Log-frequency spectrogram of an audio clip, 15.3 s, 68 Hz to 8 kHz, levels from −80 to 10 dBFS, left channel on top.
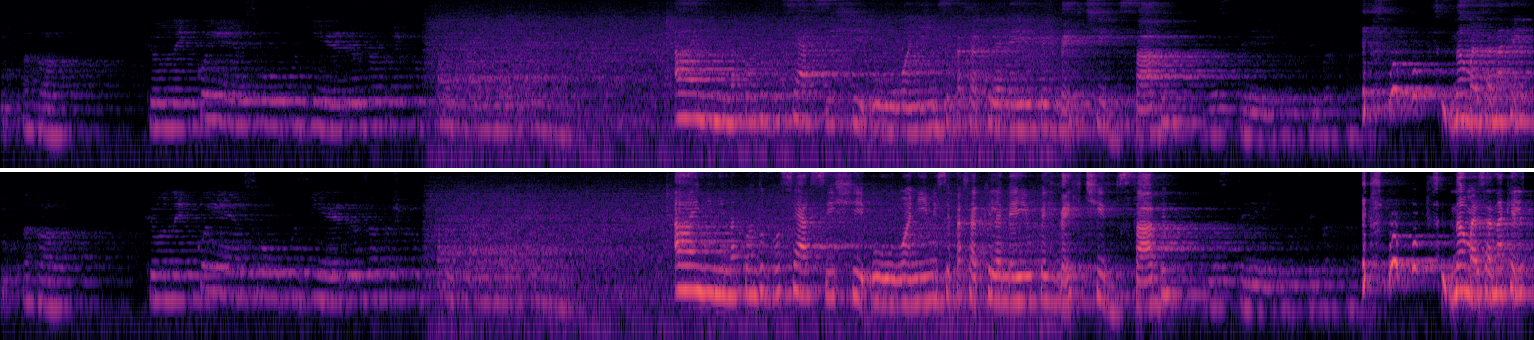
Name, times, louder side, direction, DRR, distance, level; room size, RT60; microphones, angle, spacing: voice 1, 0.2-0.7 1.4-5.8 12.0-13.6, left 1 dB, 15° right, -3 dB, 0.8 m, -45 dB
sound 1, 4.2-10.5, equal, 5° left, 1.5 m, -45 dB
voice 2, 6.7-11.8 13.7-15.2, right 7 dB, 85° right, 9 dB, 0.3 m, -29 dB
6.9 x 4.1 x 5.1 m, 2.4 s
head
